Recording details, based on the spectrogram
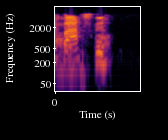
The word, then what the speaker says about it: Basco: And let's talk about Dante Briscoe. Oh, my God. – Dante Basco.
